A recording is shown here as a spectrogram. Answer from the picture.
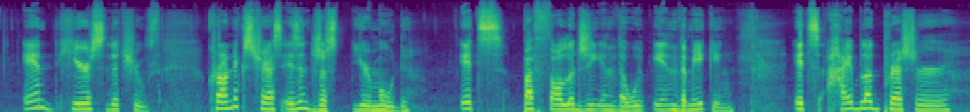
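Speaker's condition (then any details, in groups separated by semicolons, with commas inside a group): No condition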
